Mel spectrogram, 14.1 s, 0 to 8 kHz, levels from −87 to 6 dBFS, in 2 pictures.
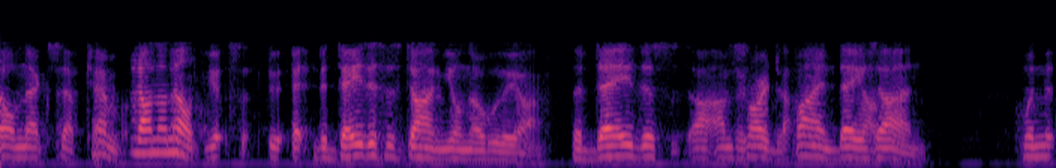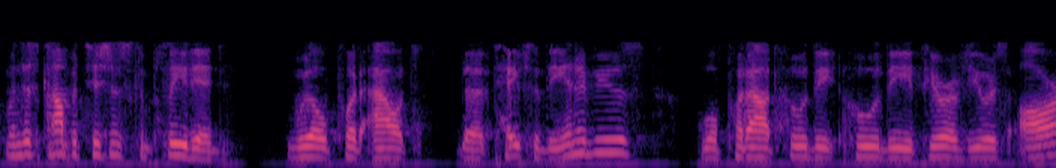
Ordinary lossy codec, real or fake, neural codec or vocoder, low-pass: AAC, 16 kbps; fake; codec, 16 kHz, 4.8 kbps, FACodec; 7.2 kHz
